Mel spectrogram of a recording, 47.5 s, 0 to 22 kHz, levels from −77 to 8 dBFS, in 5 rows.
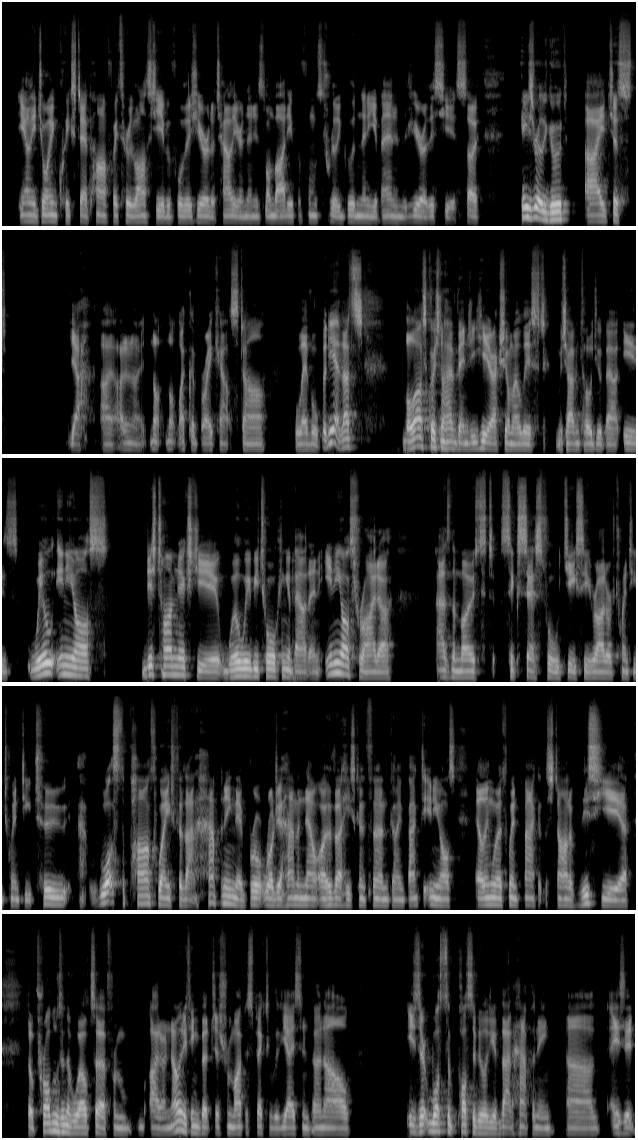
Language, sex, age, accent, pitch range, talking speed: English, male, 20-39, Australian, 100-125 Hz, 185 wpm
